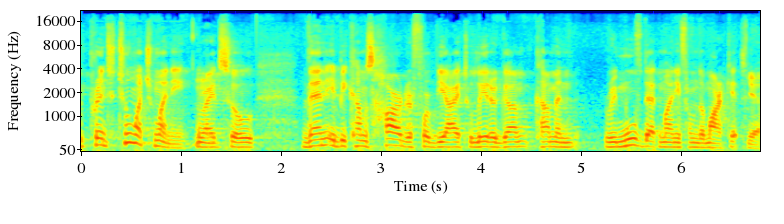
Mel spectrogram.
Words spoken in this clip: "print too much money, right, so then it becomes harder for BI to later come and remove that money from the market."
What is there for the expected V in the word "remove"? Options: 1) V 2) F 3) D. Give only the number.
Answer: 1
